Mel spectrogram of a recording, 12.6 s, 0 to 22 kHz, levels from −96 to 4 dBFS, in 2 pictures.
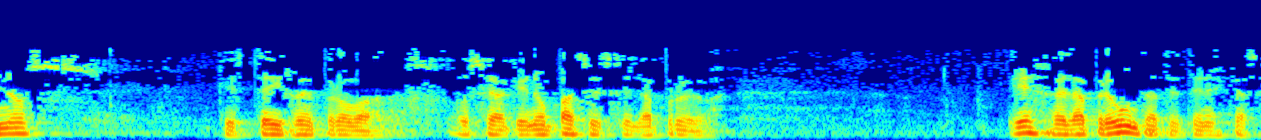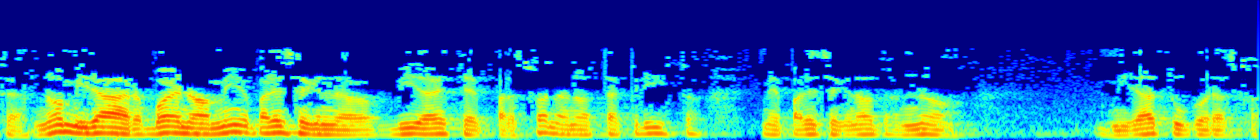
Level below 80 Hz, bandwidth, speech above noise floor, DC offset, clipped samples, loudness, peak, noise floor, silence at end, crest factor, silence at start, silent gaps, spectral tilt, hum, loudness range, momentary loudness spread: -54 dBFS; 6.2 kHz; 32 dB; under 0.1%; under 0.1%; -19 LUFS; -2 dBFS; -51 dBFS; 0 s; 18 dB; 0 s; none; -7 dB/octave; none; 7 LU; 15 LU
